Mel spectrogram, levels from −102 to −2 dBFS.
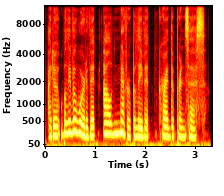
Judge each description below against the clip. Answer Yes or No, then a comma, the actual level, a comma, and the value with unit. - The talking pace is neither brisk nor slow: No, fast, 235 wpm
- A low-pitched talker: No, high, 205 Hz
